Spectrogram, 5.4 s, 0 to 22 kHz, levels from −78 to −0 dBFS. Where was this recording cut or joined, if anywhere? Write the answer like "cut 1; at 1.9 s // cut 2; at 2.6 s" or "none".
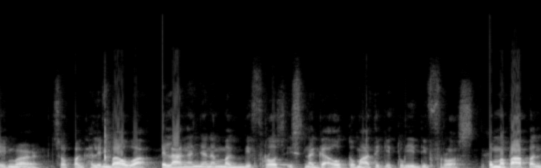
cut 1; at 1.5 s // cut 2; at 4.2 s

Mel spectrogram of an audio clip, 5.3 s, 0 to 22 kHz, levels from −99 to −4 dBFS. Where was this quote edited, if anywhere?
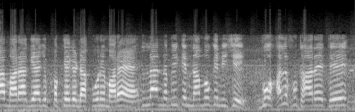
cut 1; at 2.2 s // cut 2; at 3.8 s

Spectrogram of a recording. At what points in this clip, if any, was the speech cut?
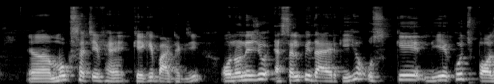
none

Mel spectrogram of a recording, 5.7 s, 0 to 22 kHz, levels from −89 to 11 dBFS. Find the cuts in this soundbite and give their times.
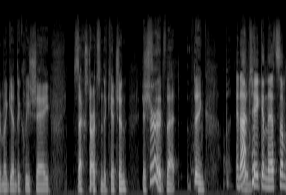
cut 1; at 4.5 s

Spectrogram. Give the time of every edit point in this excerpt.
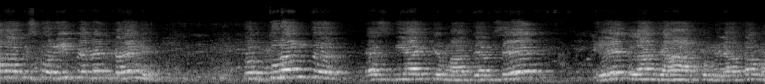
none

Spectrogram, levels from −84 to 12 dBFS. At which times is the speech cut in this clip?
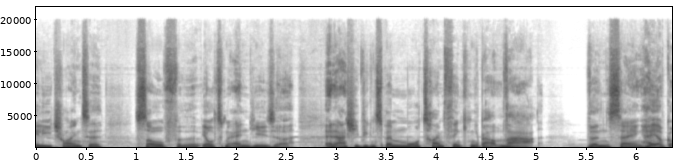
cut 1; at 1.7 s // cut 2; at 2.9 s

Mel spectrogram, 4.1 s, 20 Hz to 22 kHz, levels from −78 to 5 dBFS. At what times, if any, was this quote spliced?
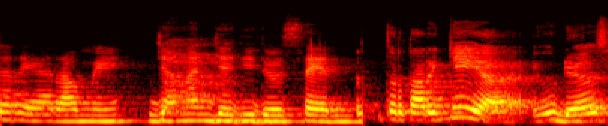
cut 1; at 2.4 s

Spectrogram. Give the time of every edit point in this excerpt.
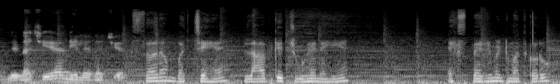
cut 1; at 1.3 s

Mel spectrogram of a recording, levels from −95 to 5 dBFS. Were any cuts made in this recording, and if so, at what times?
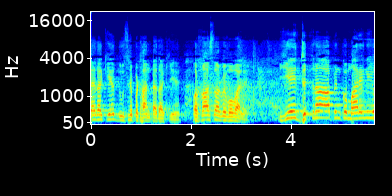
none

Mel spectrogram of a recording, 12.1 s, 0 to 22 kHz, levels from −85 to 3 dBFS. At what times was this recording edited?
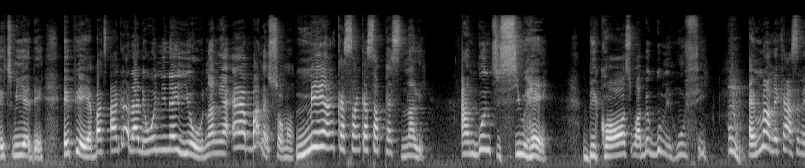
cut 1; at 4.4 s

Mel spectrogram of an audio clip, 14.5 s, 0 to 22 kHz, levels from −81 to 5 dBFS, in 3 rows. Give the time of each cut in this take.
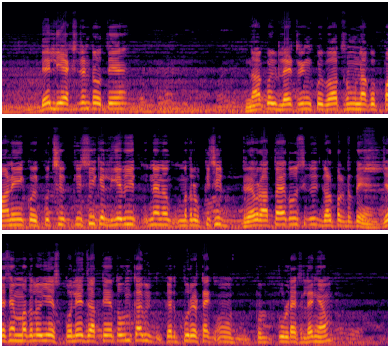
none

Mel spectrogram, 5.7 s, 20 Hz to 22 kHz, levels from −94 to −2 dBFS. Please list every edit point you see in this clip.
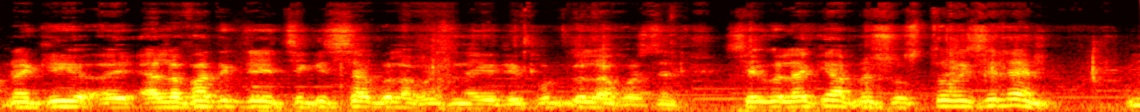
none

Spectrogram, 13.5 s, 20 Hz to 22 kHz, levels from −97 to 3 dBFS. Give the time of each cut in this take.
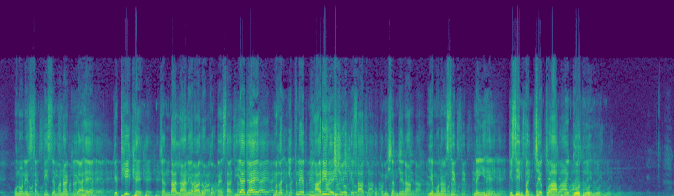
cut 1; at 10.0 s

